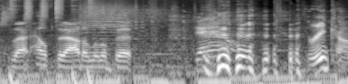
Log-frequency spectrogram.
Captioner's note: laughing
